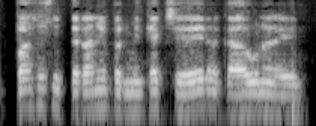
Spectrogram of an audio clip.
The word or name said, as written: acceder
